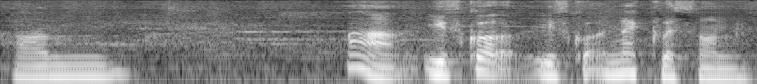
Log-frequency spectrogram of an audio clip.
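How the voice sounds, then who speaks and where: A man's voice: medium pitch, expressive, slow, a little mellow, husky, heavily acted. An actor playing a friendly, chatty British man on a first date, asking many questions. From England.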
